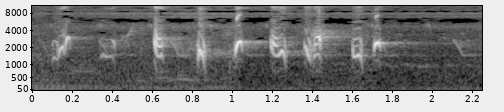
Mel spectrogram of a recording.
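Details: On a rainy day, a bulbul used as a lure sound gives a lively run of loud, sharp chirps and slurred whistled notes, roughly eight notes packed into one and a half seconds, followed by one faint trailing note.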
